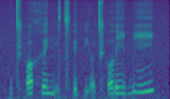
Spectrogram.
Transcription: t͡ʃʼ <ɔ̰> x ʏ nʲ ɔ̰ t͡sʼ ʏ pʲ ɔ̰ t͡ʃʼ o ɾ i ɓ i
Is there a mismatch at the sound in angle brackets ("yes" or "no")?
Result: yes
